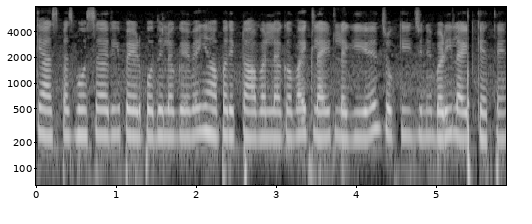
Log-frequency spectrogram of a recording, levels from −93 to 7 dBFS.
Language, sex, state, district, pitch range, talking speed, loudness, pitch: Hindi, female, Uttar Pradesh, Varanasi, 230-245 Hz, 265 wpm, -19 LUFS, 235 Hz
